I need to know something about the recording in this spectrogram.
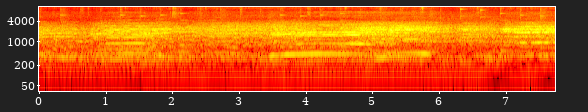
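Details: Indonesian PO feeder cattle kept for sale giving repeated deep, arching moos, one short call then a longer swelling low near the middle, with music playing steadily underneath.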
